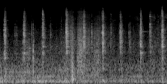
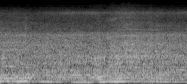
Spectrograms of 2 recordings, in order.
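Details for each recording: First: High-mileage VW MK5 Golf GTI with no-boost issue, downpipe removed, engine off: loose irregular metallic clicks and rattles from wastegate flapper not held shut by snapped stock actuator, to be replaced with Forge 11 psi actuator. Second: High-mileage VW MK5 Golf GTI with hybrid turbo, after fitting a Forge 11 psi actuator to fix no boost: strong, steady rev with a full, clean pull and no flutter; turbo now boosting properly.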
